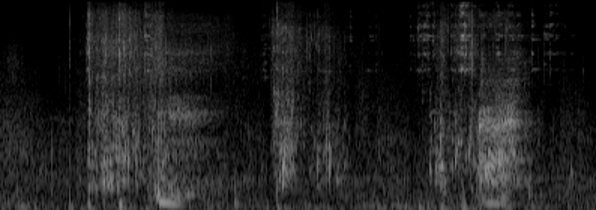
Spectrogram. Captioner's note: splashing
